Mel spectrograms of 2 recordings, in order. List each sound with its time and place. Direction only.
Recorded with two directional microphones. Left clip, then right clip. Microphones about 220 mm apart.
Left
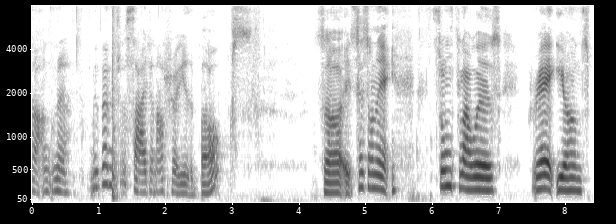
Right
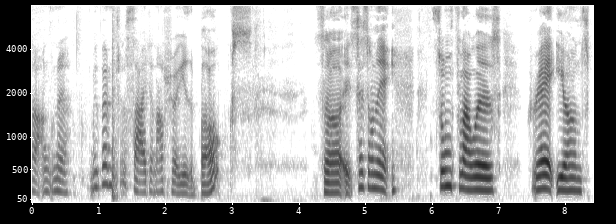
0.0 s speech: 40° right (ahead or behind)
1.3 s speech: 30° right (ahead or behind); by 2.8 s 55° right (ahead or behind)
3.0 s speech: 35° right (ahead or behind)
4.3 s speech: 30° right (ahead or behind)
